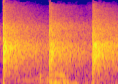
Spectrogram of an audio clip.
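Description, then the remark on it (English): Three sharp hand claps land at an even, unhurried pace, each one bright and crisp with a quick fade. No voices or other sounds accompany them. “Round of applause.”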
